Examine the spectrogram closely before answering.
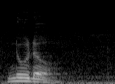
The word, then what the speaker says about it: noodle: Nu, noodle, noodle, noodle. Từ này có nghĩa là đầu, noodle. Từ thứ hai, cách đọc của nó gần tương tự cách viết.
